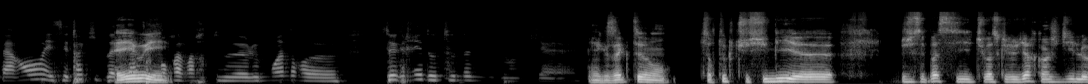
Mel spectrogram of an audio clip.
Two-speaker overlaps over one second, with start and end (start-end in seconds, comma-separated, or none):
none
